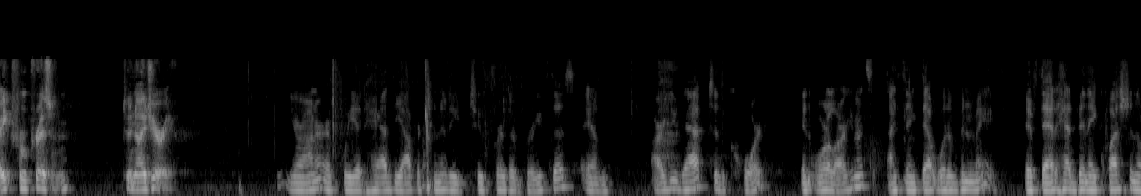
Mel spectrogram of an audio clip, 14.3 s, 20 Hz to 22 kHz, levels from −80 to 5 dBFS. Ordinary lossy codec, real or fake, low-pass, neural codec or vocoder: MP3, 64 kbps; real; 7.2 kHz; none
